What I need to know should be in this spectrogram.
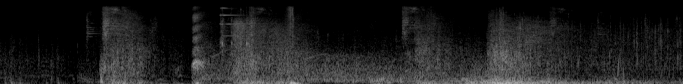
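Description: Game spell effects and weapon blows burst loudly during a fight.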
